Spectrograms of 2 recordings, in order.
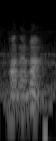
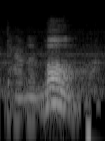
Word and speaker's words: Panama: city in Central America whose Spanish name is Panama Spanish Panama as final stress all right we turn it into English vows we get Panama final stress what do Americans mostly say Panama why because of the Panama Canal or a Panama Hat Panama double stress stress shift Panama Hat Panama Canal Panama City and from that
